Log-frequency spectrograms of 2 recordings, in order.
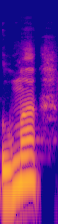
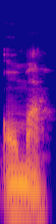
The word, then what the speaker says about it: Umma: Oma, I think how you say it. I kept saying Uma, but I think it's pronounced like Oma because it's like Oh, Korean. Because Sandra Oh said it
